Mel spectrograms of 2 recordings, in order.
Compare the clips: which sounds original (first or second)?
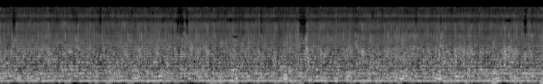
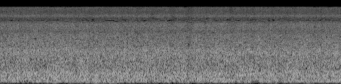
second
